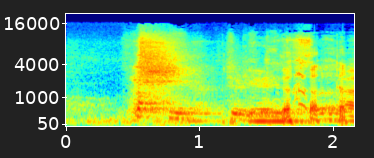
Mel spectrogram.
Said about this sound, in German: Was sagt der Franzose eigentlich, wenn du niest?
